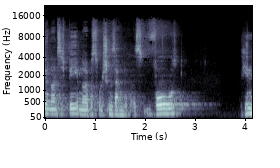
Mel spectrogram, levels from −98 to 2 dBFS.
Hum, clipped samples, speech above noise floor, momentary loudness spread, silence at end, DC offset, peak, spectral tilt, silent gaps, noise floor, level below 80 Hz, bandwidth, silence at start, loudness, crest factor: none; under 0.1%; 55 dB; 11 LU; 0 s; under 0.1%; -8 dBFS; -5 dB/octave; none; -80 dBFS; -72 dBFS; 14.5 kHz; 0 s; -25 LUFS; 18 dB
